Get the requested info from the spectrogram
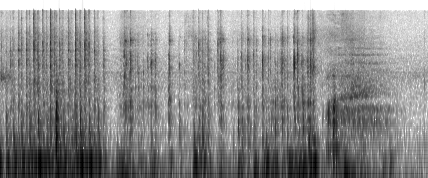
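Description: Fast typing on a computer keyboard: a dense run of keystroke clicks with dull thumps underneath, stopping about five seconds in.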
